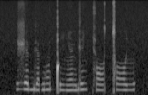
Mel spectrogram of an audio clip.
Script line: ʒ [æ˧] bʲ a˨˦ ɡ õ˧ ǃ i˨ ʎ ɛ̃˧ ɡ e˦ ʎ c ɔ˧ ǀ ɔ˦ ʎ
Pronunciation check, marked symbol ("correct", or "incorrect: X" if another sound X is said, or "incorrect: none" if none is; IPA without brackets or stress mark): incorrect: ɛ˧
